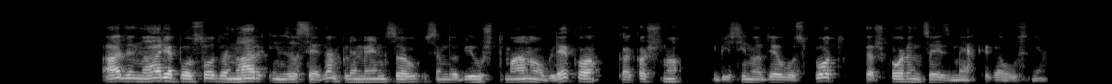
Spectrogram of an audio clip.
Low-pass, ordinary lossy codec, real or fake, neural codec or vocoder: none; none; fake; codec, 16 kHz, 4 kbps, X-Codec, HuBERT features, trained on general audio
